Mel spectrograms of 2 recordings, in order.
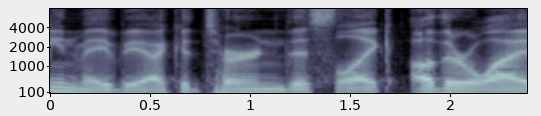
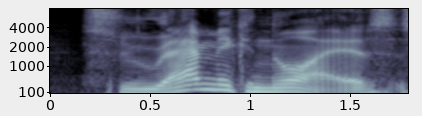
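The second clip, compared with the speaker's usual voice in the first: put-on, sing-song Chinese commercial-style accent; 2 semitones higher than usual. Naming knives, imitating the accent from a meme commercial. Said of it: "I had to say it in that accent".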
